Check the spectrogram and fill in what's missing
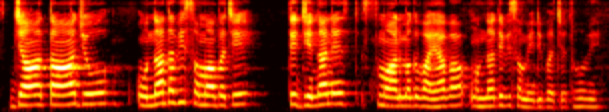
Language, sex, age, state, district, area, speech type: Punjabi, female, 18-30, Punjab, Tarn Taran, rural, spontaneous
